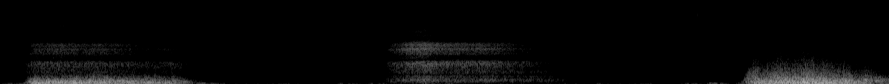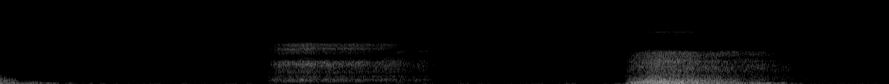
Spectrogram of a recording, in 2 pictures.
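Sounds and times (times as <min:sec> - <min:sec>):
person breathing in sleep: 0:00.3 - 0:02.1, 0:03.9 - 0:05.6, 0:07.5 - 0:09.2, 0:11.6 - 0:13.4, 0:15.2 - 0:16.9.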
